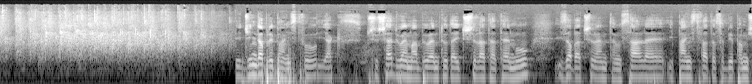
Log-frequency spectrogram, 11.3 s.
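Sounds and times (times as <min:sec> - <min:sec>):
audience applause welcoming a guest: 0:00.0 - 0:03.6
speech: 0:03.6 - 0:11.2.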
